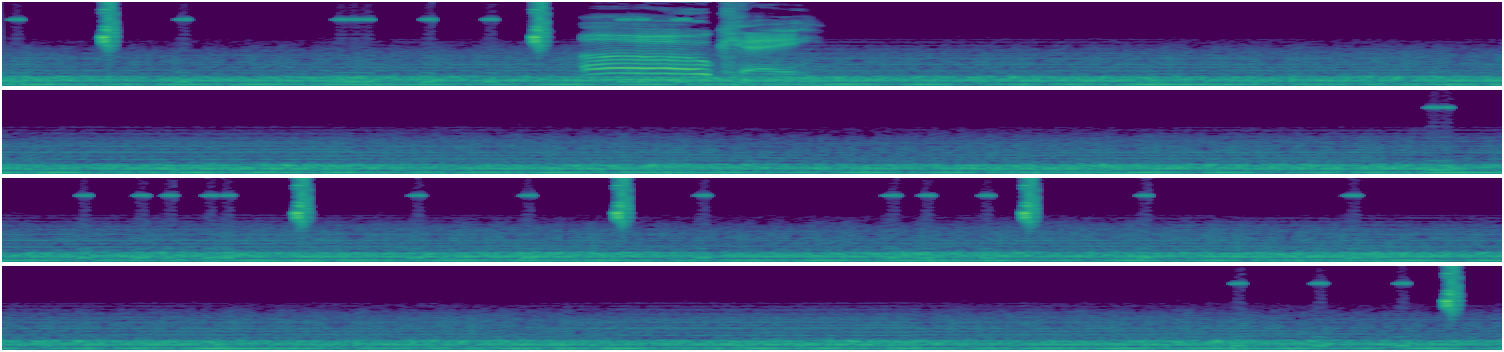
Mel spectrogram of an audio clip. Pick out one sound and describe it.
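Menu sounds click and chime as selections change.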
